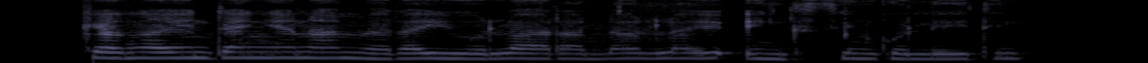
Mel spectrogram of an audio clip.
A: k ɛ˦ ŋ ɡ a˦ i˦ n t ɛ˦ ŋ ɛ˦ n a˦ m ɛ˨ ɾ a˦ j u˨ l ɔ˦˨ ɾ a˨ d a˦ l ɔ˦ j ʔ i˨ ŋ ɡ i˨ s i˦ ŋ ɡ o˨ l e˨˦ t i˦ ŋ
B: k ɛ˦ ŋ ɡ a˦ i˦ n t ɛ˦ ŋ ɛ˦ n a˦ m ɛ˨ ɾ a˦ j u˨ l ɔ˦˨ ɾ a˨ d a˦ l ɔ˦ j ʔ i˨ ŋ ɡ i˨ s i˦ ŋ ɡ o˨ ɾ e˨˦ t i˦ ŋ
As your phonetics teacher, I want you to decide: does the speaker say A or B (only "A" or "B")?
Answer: A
